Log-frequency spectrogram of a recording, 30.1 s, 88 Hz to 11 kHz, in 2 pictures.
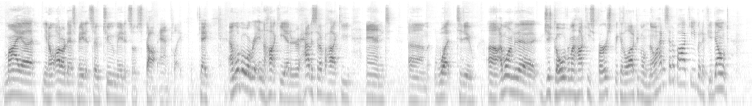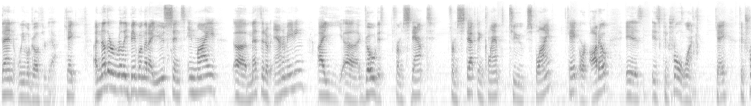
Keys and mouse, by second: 28.8 ctrl+1.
